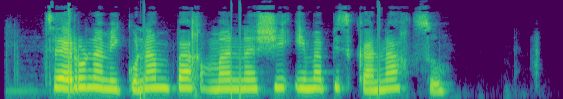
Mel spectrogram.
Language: Sihuas Ancash Quechua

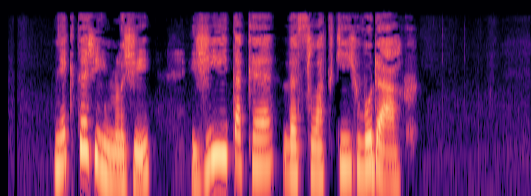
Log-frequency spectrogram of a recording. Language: Czech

